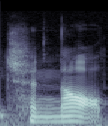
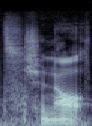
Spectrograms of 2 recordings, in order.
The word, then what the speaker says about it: Chenault: Okay, so it's Claire Lee Chenault. – Chenault. – I believe is how it's pronounced.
